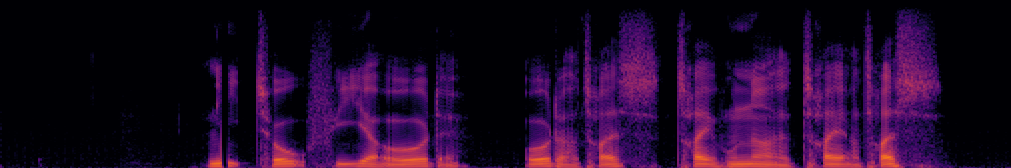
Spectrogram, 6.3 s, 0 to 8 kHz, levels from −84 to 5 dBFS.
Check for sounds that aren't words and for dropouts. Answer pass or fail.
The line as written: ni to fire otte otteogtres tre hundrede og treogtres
fail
